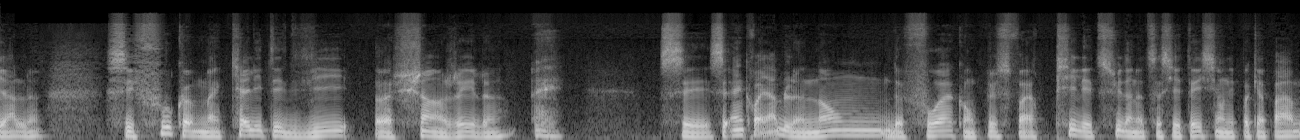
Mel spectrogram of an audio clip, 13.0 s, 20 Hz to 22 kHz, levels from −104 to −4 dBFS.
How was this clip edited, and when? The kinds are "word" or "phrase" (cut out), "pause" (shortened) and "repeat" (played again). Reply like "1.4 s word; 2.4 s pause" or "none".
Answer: none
